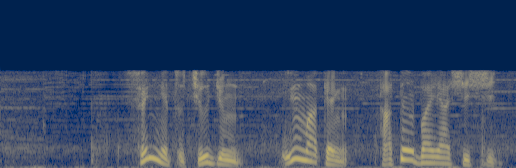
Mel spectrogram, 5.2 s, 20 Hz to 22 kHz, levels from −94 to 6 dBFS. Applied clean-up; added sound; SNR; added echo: neural separator model SepFormer WHAM!.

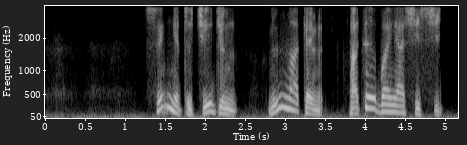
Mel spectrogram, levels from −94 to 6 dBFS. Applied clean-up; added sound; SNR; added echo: neural diffusion model UNIVERSE++.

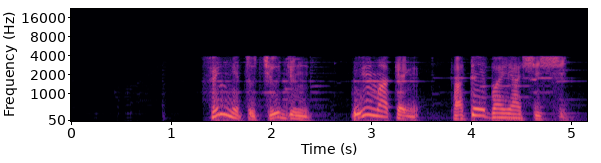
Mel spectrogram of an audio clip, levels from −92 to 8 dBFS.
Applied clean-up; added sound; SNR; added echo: neural mask model RNNoise.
